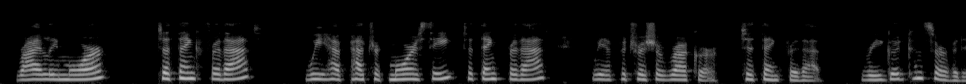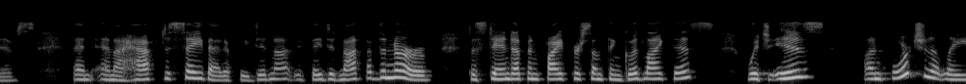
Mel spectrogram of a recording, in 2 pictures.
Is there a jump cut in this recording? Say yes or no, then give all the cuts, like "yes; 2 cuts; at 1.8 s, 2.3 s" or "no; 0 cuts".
no; 0 cuts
